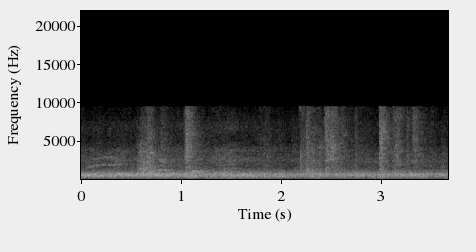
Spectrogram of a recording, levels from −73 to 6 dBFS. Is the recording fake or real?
real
